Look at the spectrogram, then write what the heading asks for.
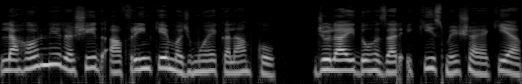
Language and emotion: Urdu, neutral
